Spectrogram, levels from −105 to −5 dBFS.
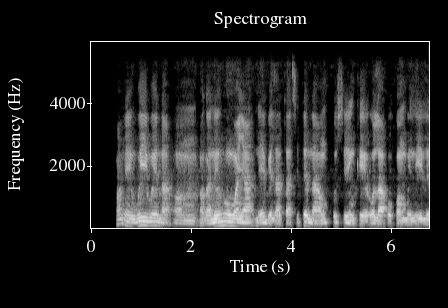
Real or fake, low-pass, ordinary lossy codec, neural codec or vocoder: real; 5.4 kHz; none; none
